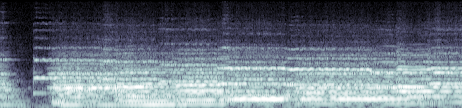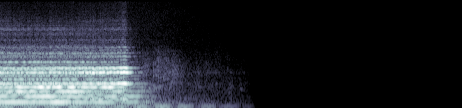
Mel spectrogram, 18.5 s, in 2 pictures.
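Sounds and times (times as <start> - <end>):
fast classical suite in A minor: 0.0 - 13.2.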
